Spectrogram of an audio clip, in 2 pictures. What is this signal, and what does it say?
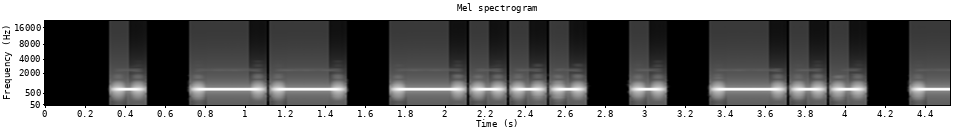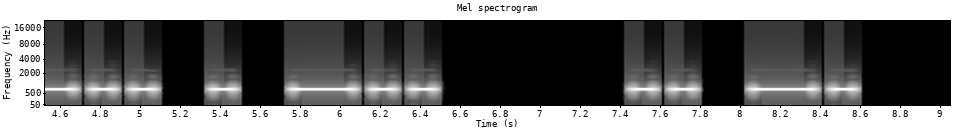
Morse code, heard as a keyed tone, about 12 wpm, 700 Hz. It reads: EMBEDDED IN
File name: Book One / 03-Chapter 3 - 12 WPM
